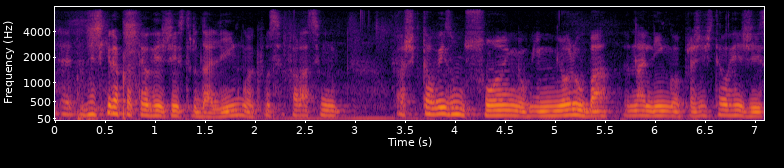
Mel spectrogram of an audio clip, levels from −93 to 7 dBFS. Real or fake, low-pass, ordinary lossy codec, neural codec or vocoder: real; 7.2 kHz; none; none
